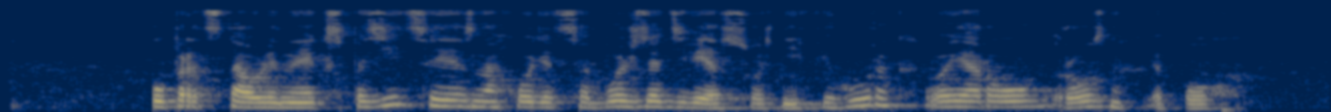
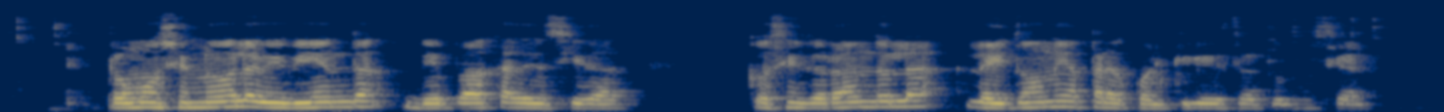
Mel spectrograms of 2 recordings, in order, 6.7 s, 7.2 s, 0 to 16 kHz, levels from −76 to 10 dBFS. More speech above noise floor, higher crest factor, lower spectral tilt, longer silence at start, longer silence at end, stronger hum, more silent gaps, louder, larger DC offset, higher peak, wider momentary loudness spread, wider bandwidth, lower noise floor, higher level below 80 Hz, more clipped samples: second, 39 dB vs 55 dB; about the same, 18 dB vs 16 dB; about the same, -5.5 dB/octave vs -6 dB/octave; first, 0.75 s vs 0.55 s; about the same, 0.5 s vs 0.4 s; neither; neither; second, -24 LUFS vs -17 LUFS; neither; about the same, -4 dBFS vs -2 dBFS; second, 10 LU vs 16 LU; first, 11.5 kHz vs 9.2 kHz; second, -62 dBFS vs -72 dBFS; first, -60 dBFS vs -66 dBFS; neither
